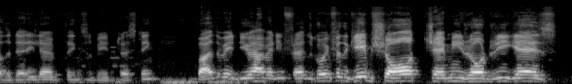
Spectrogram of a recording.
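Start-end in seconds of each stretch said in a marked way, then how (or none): 3.7-5.6 loud, excited burst on the shot; excited shot call. Real, not acted. Commentator calling a boundary, loud and excited.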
